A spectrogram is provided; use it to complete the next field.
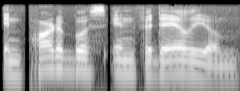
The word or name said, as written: in partibus infidelium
